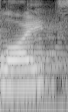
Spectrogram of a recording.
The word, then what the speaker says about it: Leutz: Lloyd, eu acho que me conhecem mais por Lloyd nas redes sociais, essa pronúncia, né, como um português sábio, é o Lloyd.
